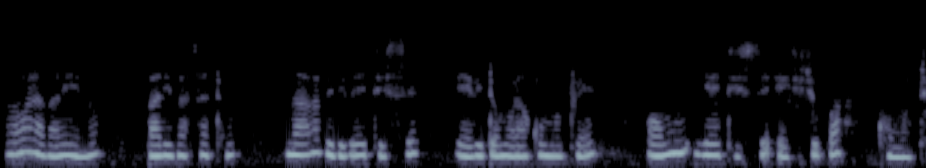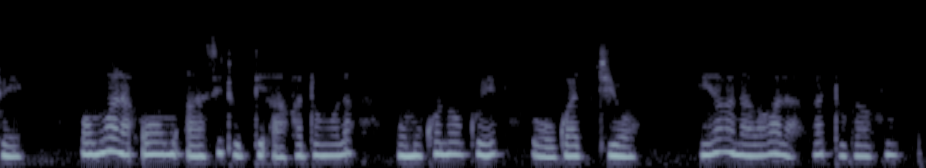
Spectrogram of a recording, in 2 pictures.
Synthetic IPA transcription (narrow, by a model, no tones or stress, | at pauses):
aβawalaβaliːno̞ | βaliβasatʰu | ŋɡaːβaβiɾiβe̞ːtise̞ː | βido̞mo̞lakumutʰwe̞ | omuje̞ːtʰise̞̰ʔeci̥cupa | kʰumutwe̞ | omuwalaʔomuʔansitʰudːe̞ʔakado̞mo̞la | mumukʰo̞no̞ɡwe̞ | oɡwadjo̞ | e̞ɾaβanaːβawalaβadːuɡavu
